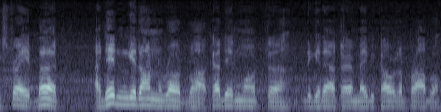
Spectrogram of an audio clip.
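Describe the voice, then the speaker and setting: A man with an American accent talks at a moderate pace with ordinary pitch variation. Background noise is noticeable. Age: 80s+. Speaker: volunteer firefighter fundraiser. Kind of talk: reading aloud donor list; casual interview. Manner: halting, stammering.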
